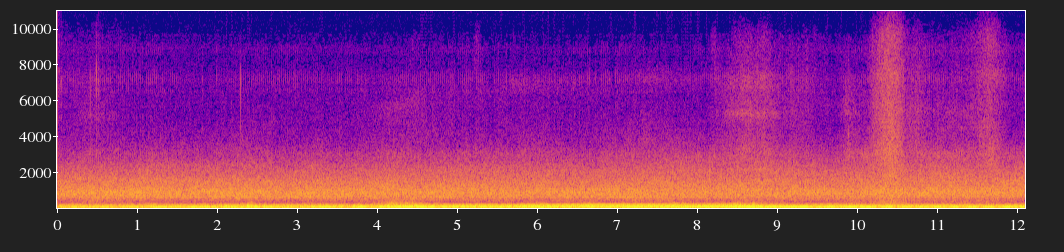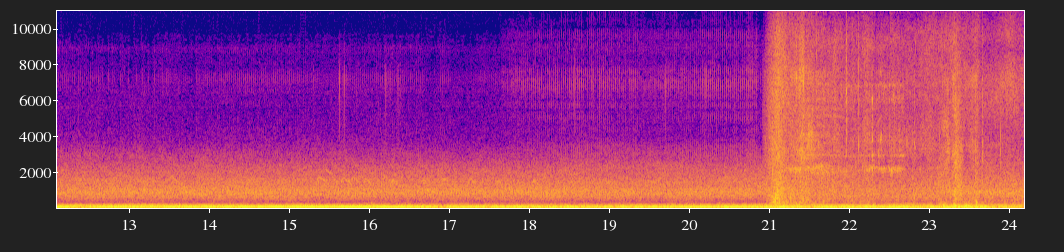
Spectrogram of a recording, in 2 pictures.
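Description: A steady low hum throughout. In the last few seconds comes rustling and handling noise as a small perch is hauled up through the ice hole by hand.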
